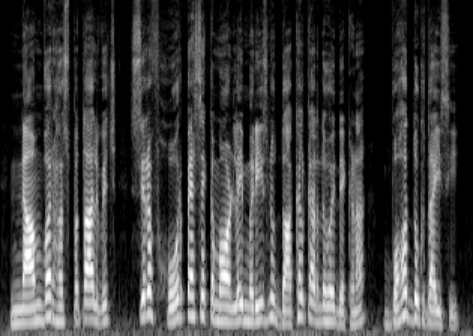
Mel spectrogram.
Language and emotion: Punjabi, disgusted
